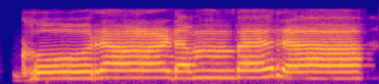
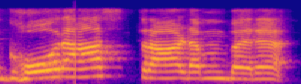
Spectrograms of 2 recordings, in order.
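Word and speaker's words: घोरास्त्राडम्बर: Triambaka Samadhika Ghaura Shastrambara Sarathi Ghoradambara Sarathi. Bhagini, just a second, that word is not being pronounced properly. It is Ghorastradambara.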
